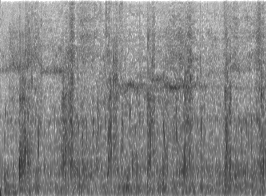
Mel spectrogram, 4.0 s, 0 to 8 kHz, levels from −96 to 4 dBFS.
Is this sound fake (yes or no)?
yes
